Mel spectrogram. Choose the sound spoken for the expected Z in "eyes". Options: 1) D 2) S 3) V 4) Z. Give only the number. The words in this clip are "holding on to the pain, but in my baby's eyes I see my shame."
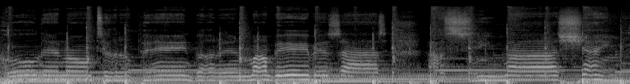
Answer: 4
